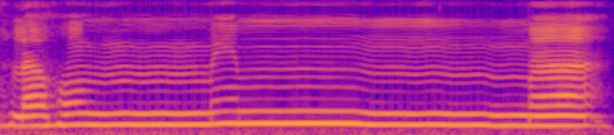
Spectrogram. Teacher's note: Jadi tahan hidung 2 ketukan, setelah gunnahnya ada alif di sini jadi panjang. Setelah gunnah ditahan hidung, setelah itu panjang.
